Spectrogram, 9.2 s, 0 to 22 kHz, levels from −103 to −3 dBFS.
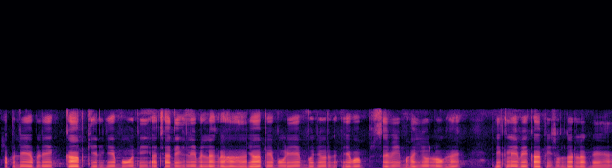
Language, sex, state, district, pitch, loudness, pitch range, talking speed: Maithili, male, Bihar, Supaul, 135 Hz, -38 LUFS, 130-140 Hz, 185 wpm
